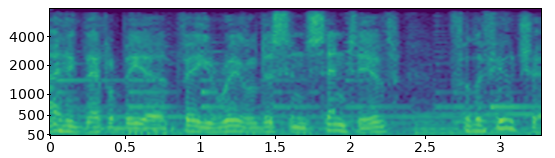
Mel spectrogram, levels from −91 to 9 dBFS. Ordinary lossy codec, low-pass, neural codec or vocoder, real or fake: MP3, 64 kbps; 7.2 kHz; none; real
